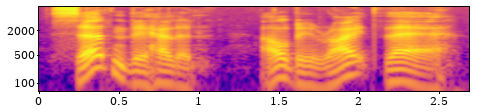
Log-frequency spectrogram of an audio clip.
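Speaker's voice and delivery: an affable president leaning in; a hint of a genial elderly statesman; President Collins. A narrator's reading. Collins answers secretary.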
